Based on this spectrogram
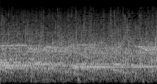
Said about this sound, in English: Big round of applause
